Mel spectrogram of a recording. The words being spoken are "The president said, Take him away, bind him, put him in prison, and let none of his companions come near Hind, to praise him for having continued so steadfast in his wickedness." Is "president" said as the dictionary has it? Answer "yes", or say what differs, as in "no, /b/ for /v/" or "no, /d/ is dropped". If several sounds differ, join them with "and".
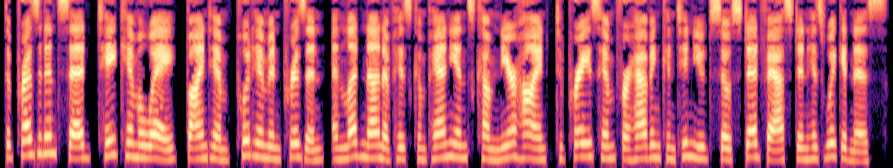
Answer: yes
